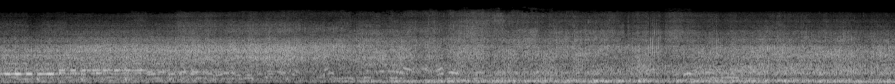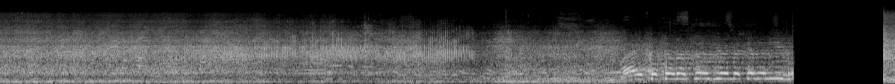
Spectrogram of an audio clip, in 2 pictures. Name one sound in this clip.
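Motorcycles roar away and race past.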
